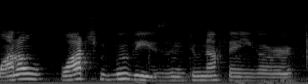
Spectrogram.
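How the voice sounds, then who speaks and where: A quiet woman's voice. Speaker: streamer. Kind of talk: casual chat.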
